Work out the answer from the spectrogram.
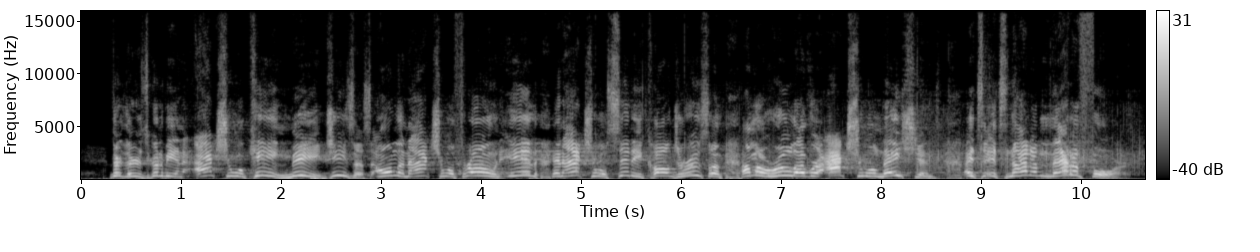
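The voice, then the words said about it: Excited yelling. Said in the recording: “Why am I yelling?”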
